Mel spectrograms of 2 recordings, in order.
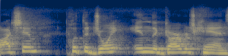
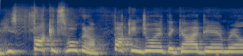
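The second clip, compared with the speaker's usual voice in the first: higher-pitched, outraged report; worked-up retelling, no shouting; retold freak-out; 7 semitones higher than usual. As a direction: act out an incensed complaint to security. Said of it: "I am flipping shit".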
